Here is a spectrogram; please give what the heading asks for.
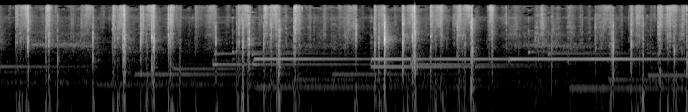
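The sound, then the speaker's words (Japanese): Playing cards being shuffled by hand: a deck riffled and cut in many quick, crisp clicks and papery flutters, steady and fairly quiet throughout, with no talk. “この切るのも私まだ慣れなくてさちょっとあれよねよし頑張ってシャッフルしていきます”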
